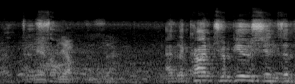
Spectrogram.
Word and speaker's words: Toussaint: Toussaint.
